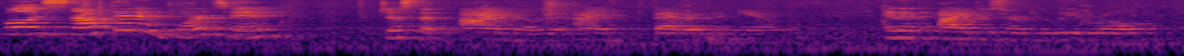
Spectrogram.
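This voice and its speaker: A woman's voice: on the high side, animated, a little fast, sharp tone. A woman playing a smug, sarcastic teenage school bully with a taunting, mock-sweet delivery in a reader's theater performance. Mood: smug, menacing. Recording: distant mic in echoey room, faint noise.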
